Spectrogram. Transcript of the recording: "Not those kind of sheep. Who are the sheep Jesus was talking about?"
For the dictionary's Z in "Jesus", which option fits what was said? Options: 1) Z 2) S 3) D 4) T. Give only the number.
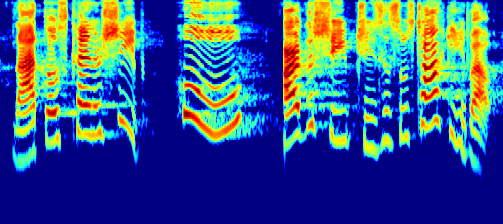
1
